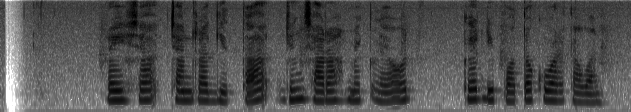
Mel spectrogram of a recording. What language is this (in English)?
Sundanese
